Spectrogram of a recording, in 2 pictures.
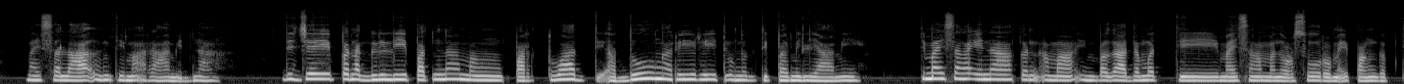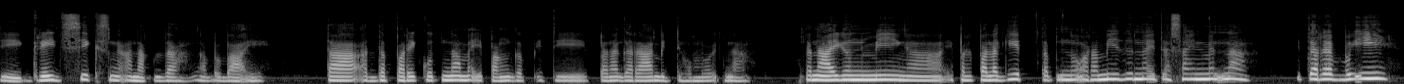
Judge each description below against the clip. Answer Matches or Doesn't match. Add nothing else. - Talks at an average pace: Matches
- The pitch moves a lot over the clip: Doesn't match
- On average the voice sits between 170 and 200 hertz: Matches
